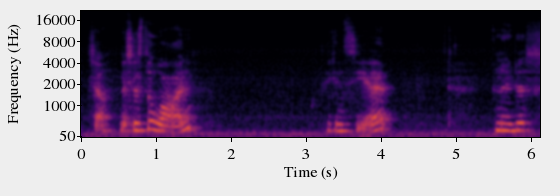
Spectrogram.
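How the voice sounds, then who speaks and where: A young woman giving a chatty makeup tutorial, pausing as she concentrates. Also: medium pitch, a little mellow, far from the mic. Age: young adult. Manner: chatty, halting while concentrating. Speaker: beauty vlogger. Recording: echoey room, a bit off-mic.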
